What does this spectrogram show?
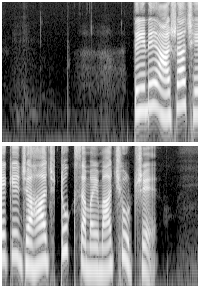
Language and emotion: Gujarati, neutral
